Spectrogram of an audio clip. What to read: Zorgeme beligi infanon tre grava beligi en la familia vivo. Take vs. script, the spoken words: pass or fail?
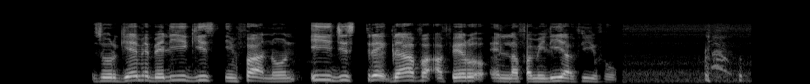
fail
